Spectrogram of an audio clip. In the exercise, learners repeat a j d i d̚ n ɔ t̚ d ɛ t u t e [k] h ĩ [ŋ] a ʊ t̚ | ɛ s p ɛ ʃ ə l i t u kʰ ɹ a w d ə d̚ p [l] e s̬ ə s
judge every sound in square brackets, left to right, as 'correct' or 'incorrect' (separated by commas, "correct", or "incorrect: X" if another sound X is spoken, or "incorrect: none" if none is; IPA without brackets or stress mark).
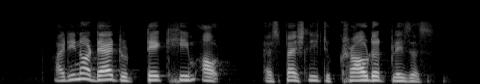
correct, incorrect: m, correct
